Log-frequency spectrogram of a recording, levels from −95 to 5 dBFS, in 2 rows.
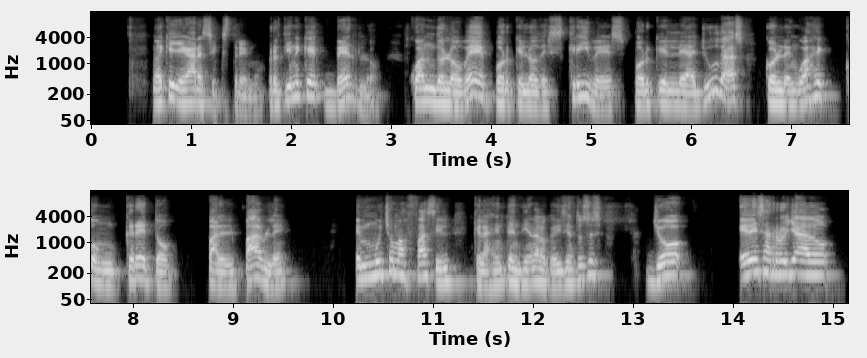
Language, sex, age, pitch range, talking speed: Spanish, male, 30-49, 115-160 Hz, 155 wpm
